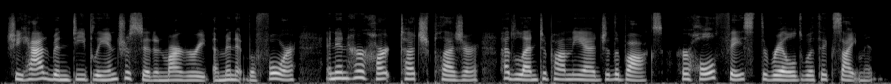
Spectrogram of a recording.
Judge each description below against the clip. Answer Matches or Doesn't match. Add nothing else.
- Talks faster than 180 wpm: Matches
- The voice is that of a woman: Matches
